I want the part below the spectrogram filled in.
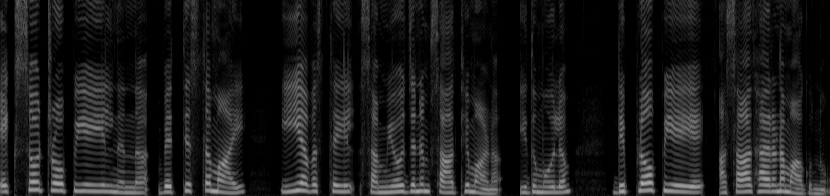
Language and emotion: Malayalam, neutral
